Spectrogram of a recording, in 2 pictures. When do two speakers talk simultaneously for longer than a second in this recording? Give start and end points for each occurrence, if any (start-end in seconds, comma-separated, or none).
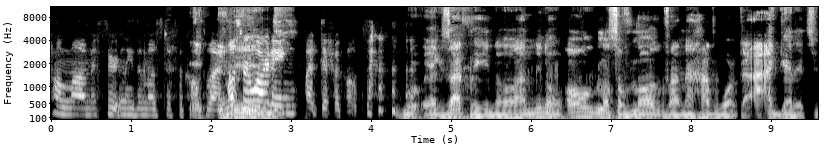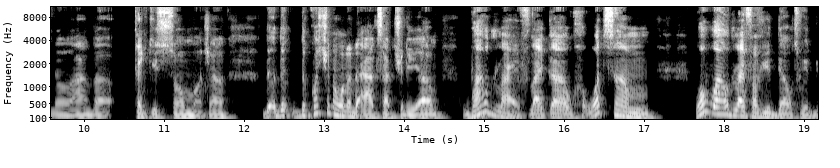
1.7-3.1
